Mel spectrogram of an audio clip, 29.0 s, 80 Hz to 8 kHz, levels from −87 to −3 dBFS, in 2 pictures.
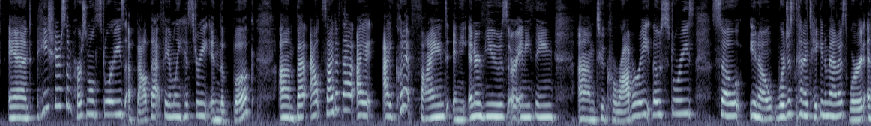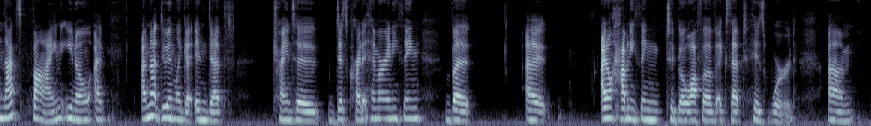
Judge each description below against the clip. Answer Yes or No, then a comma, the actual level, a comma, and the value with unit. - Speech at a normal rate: Yes, average, 155 wpm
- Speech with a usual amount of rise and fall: No, wide, 6.0 semitones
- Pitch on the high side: Yes, high, 200 Hz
